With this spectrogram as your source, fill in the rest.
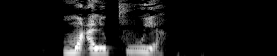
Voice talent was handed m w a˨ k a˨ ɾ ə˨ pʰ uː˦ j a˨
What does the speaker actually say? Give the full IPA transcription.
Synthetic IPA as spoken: m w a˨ ʔ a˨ l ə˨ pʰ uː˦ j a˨

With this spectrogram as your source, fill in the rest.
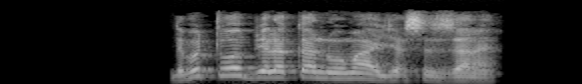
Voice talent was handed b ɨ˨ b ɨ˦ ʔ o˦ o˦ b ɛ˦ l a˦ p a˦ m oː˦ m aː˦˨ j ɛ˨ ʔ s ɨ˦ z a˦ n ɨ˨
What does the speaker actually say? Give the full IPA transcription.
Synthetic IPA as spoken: d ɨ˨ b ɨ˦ t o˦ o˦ b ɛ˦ l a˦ k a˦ n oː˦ m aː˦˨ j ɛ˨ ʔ s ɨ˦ z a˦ n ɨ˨

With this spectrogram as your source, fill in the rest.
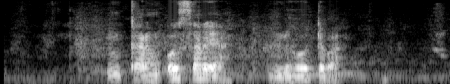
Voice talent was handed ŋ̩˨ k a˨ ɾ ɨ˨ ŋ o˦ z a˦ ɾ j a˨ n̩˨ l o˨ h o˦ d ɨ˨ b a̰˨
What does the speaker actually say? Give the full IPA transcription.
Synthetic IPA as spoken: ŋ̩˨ k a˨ ɾ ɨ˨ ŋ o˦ s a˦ ɾ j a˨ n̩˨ l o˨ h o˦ t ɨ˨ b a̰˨

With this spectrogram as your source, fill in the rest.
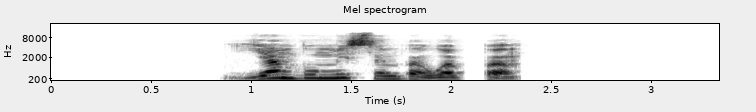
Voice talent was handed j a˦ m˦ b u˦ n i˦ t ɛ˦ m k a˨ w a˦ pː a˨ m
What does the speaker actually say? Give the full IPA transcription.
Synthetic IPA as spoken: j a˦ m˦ b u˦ m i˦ s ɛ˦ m p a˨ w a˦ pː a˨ m

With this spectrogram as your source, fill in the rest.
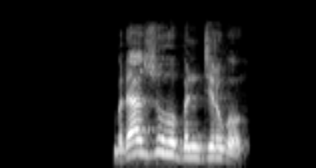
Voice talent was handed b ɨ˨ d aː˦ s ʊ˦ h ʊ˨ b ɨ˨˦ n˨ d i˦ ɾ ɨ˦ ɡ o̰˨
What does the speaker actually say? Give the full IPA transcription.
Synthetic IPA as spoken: b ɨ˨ d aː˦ z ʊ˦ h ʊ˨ b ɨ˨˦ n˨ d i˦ ɾ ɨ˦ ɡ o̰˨

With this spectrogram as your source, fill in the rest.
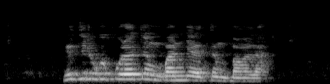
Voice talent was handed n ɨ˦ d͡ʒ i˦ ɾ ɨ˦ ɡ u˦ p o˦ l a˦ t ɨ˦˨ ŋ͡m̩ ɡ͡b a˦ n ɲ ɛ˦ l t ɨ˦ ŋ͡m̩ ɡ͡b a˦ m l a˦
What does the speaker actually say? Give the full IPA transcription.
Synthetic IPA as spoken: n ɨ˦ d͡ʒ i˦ ɾ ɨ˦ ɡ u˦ p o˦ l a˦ t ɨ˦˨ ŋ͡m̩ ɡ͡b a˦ n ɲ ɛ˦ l t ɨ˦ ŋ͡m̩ ɡ͡b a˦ ŋ l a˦

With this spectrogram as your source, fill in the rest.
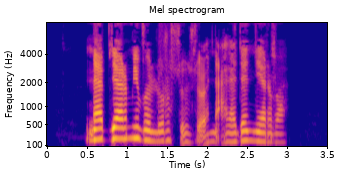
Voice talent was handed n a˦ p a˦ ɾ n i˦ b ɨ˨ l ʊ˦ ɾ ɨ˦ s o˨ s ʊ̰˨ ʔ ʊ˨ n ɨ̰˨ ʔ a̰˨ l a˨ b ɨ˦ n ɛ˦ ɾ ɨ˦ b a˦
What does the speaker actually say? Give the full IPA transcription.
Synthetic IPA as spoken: n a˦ b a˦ ɾ m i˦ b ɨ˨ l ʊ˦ ɾ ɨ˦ s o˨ z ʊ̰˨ ʔ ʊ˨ n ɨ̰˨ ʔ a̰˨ l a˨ d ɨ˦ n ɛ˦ ɾ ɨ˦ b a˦

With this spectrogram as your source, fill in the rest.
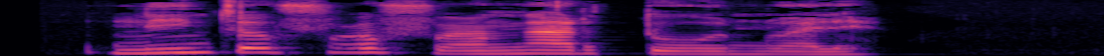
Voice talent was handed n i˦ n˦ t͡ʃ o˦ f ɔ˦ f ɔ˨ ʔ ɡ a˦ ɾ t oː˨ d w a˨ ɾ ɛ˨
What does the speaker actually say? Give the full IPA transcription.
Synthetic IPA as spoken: n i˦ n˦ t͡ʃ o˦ f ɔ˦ f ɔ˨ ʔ ŋ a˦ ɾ t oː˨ n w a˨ l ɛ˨

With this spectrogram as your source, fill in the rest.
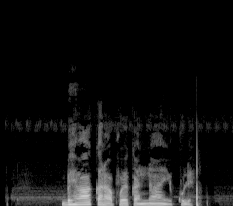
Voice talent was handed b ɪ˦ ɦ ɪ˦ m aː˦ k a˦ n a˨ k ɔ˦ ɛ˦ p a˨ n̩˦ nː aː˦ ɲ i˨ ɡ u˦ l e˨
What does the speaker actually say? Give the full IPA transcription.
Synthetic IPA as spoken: b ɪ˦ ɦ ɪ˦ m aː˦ k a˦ n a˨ p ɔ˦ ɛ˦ k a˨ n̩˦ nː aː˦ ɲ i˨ k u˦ l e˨

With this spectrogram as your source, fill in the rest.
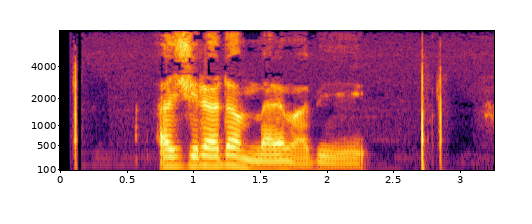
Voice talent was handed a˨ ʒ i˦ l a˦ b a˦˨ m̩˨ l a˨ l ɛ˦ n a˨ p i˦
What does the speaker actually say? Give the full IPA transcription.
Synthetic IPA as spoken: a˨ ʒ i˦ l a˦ d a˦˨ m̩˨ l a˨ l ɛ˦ m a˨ b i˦

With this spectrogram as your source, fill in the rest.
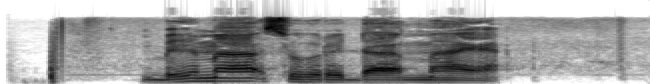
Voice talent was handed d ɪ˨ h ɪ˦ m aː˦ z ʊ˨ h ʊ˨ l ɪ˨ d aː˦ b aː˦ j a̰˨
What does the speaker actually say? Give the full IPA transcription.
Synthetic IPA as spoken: b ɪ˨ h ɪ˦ m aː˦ s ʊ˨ h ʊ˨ ɾ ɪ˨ d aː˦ m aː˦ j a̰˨

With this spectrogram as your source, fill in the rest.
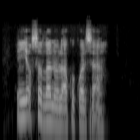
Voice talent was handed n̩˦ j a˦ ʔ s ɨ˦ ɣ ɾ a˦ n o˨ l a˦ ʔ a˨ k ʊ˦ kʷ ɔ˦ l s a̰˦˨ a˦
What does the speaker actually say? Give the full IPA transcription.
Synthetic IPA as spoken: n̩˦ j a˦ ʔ s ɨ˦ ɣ l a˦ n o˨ l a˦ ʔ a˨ k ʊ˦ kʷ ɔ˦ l s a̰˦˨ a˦

